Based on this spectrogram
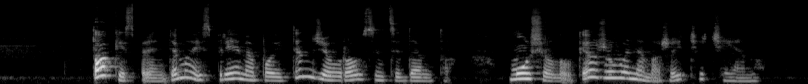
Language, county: Lithuanian, Vilnius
